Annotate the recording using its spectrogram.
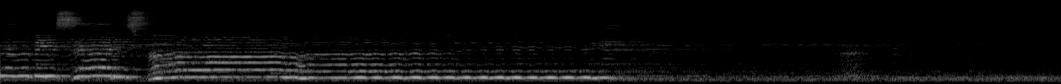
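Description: A solo voice singing a few short phrases, then a long held note that moves into a wavering vibrato and ends about six seconds in. Only faint room sound follows.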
